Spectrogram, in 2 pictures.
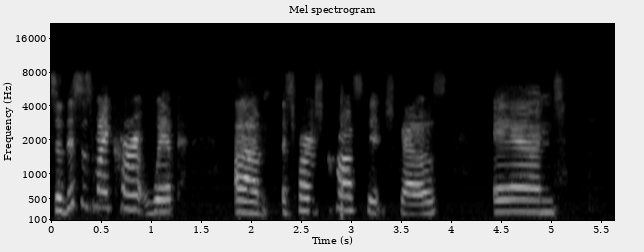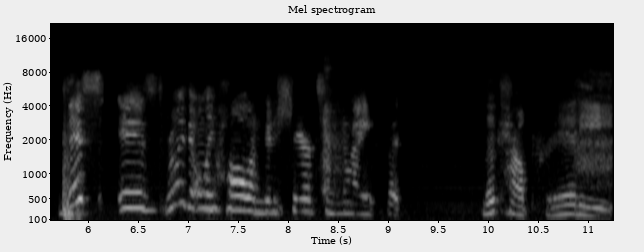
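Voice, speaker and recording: A woman speaks at a fairly slow pace and a high pitch, with very wide pitch swings, big swings in loudness, a bright, sharp tone, and long, frequent pauses. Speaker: crafting channel co-host. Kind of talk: casual chat.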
